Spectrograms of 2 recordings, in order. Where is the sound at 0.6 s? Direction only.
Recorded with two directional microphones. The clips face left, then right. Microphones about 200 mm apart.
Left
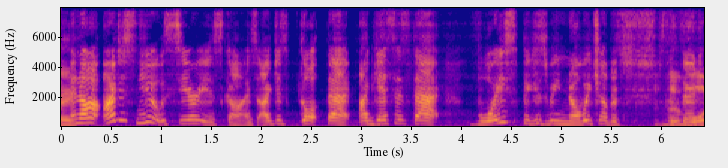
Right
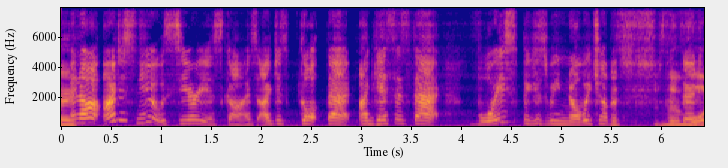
20° left (ahead or behind).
